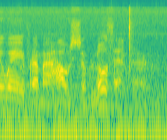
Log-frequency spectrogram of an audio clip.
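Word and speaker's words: Lathander: from a house of lothender did you say low Thunder that's not our pronunciation I would say that'd be La Thunder okay oh he wants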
